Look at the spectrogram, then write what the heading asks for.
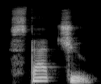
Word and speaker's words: statue: the CH sound stat statue for the second syllable we use the long o like Boot and moon ooh together statue this is the Statue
